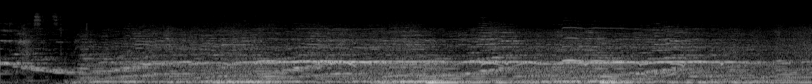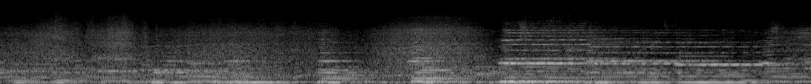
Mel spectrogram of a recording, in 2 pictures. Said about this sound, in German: Und jetzt mal Vivaldis Sturmmusik zusammen mit Windflöten und Ozeantrommeln.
